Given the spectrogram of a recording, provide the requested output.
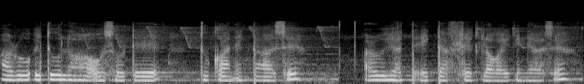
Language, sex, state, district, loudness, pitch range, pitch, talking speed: Nagamese, female, Nagaland, Dimapur, -16 LUFS, 185-220 Hz, 190 Hz, 145 wpm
